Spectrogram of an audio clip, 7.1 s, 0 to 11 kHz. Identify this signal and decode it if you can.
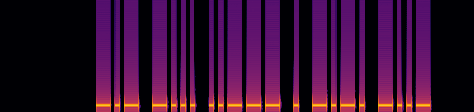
Morse code, heard as a keyed tone, about 17 wpm, 700 Hz. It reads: KB2ECX
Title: USA Call Signs Repeated 3x 17wpm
